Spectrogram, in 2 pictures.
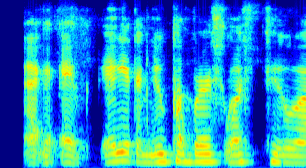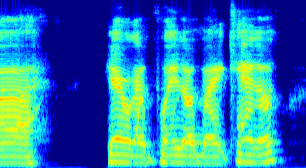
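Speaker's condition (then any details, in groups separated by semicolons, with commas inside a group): Cerebral palsy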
